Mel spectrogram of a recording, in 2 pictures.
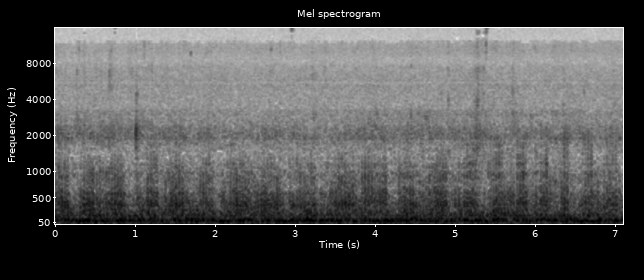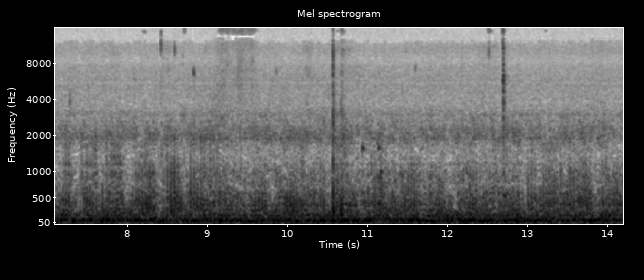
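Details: Nursing Maine Coon mother cat with kittens aged 43 days: a continuous low, rough purr rumbling steadily, slightly thinner than the first, with occasional faint ticks and rustles over the constant drone.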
